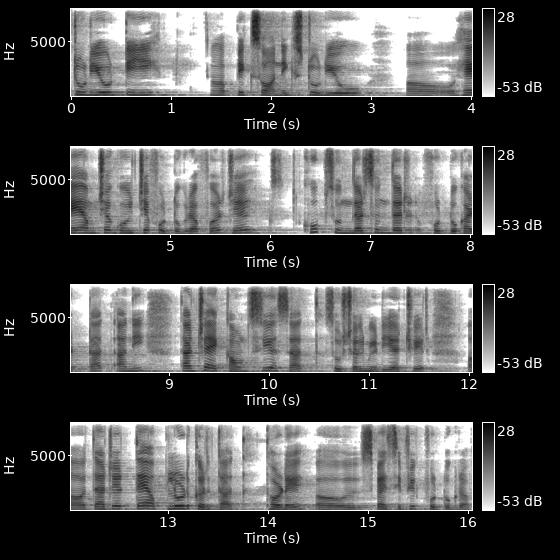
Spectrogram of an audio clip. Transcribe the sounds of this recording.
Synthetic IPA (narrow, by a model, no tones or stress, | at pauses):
sʈuɽijoʈi | piksɔniksʈuɽijo | ɦeamt͡ɕjaɡõjt͡ɕefoʈoɡɾafəɾd͡ʑe | kʰuːpsund̪əɾsund̪əɾfoʈokʰaɽ̚t̪at̪aɽ̃iːãɲt͡ɕjaekauɳʈsɾiːəsat̪soɕəlmiɽijat͡ɕeːɾ | t̪jaɾet̪eəploɽkəɾt̪at̪ʰːoɽespesifikfoʈoɡɾaf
